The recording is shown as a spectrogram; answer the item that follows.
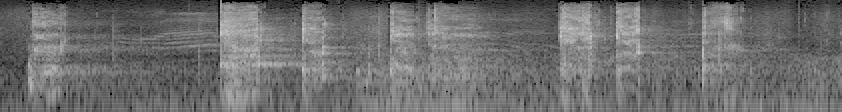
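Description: A woman coughing and gasping in pain: a string of about eight short, harsh coughs and strained breaths, roughly one a second.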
